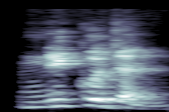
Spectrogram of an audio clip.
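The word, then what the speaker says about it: pnictogen: 15वां निकोजन, निकोजन की spelling P से शुरू होती है, ये पनिकोजन नहीं है, निकोजन है, ठीक है, लेकिन शुरू पी से होता है।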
